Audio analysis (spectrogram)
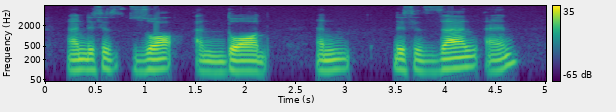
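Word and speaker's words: ضاد: For example, for Zwad, in Urdu it's called Zwad, but in Arabic it's called Dod. There's a lot of difference between Zad and Dod.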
